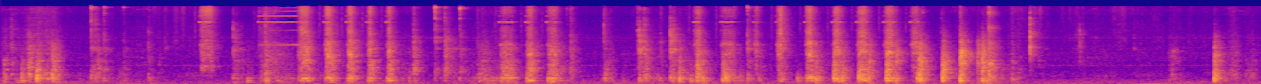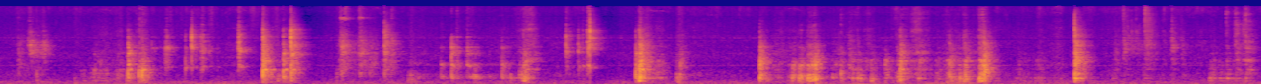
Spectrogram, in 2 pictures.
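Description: Wooden parts and loose steel bolts, nuts and washers handled on a workbench: a run of quick clicks and knocks for several seconds, then scattered taps and small metallic clinks.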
